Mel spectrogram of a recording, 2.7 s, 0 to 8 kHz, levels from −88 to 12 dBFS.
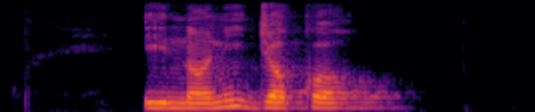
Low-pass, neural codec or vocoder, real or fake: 7.2 kHz; codec, 16 kHz, 4.8 kbps, FACodec; fake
